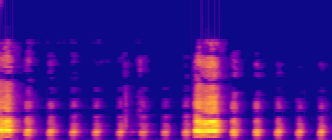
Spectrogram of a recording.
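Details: Wild junglefowl hen giving evenly spaced clucks, about four per second, with a loud rough squawk in the middle; a low thump is heard at the start.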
